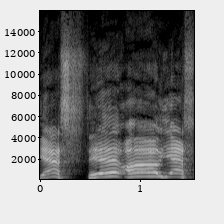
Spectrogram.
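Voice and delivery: mock elated cheer, very high and very slow. Retelling own fist-pumping reaction to a story moment: retelling own excited cheer. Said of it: "I literally pumped my fists and went".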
